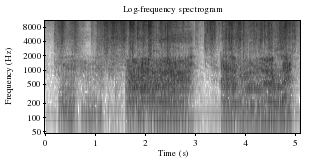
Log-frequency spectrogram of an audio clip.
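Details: Playful dog growls as a short, low rumble, then two long, loud, gravelly growls, each over a second, with a sharp break between them.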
